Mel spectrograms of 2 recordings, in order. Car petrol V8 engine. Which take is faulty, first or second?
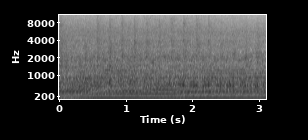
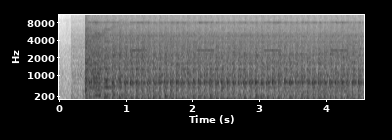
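first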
